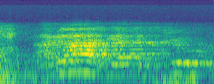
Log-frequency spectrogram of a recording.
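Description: A faint, drawn-out voice further off in the room, far quieter than the preaching through the microphone.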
